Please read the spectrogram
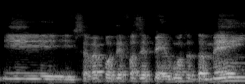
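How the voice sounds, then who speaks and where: A man speaks at a fairly slow pace with a strong Minas Gerais accent and ordinary pitch variation. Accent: strong Minas Gerais (mineiro). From Brazil, Minas Gerais (Belo Horizonte). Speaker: pastor, livestream host. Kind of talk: casual livestream chat. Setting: online livestream.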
